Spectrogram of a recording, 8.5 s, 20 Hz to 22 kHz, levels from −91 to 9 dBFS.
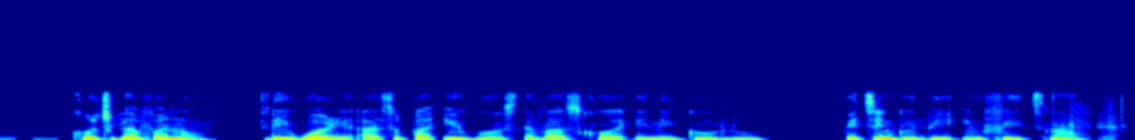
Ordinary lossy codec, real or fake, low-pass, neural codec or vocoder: none; fake; none; codec, 16 kHz, 16 kbps, FunCodec, trained on Chinese and English, 50 frames a second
